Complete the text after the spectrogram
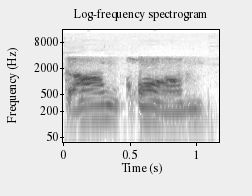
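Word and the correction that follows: Dong Phuong: it's a Vietnamese bakery widely known for king cakes. – Dong Phong. – Dong Phong, that's it. There you go.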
